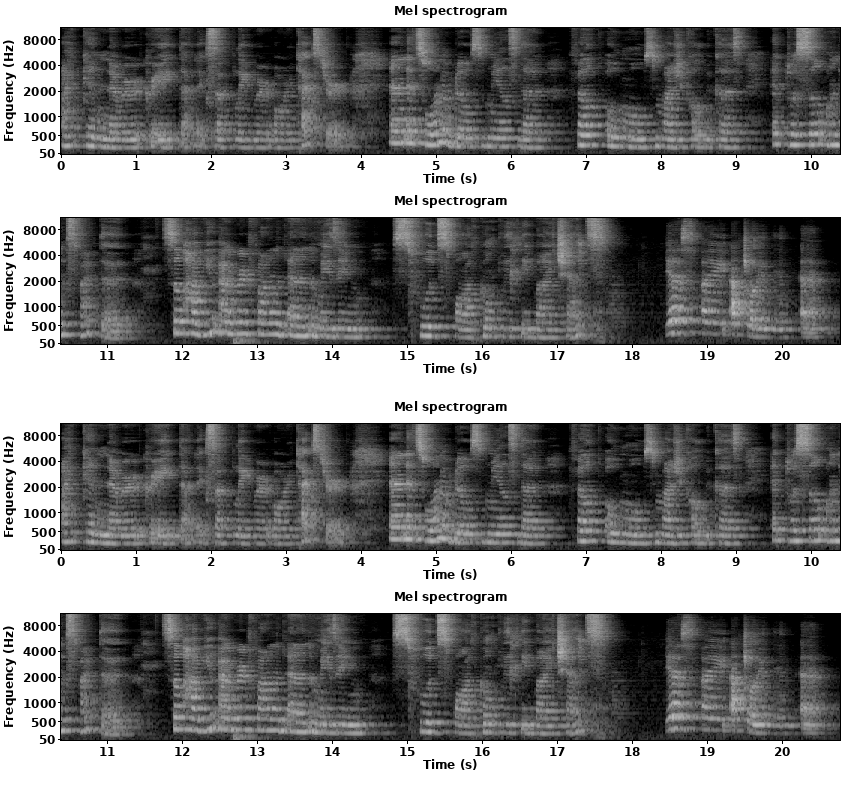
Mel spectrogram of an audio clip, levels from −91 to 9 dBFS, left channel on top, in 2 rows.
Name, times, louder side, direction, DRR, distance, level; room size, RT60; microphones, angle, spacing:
voice 1, 0.0-14.4 14.8-17.7, right 1 dB, 30° right, -3 dB, 0.8 m, -25 dB
voice 2, 18.4-20.5, equal, ahead, -4 dB, 0.5 m, -26 dB
3.2 x 2.0 x 2.2 m, 0.84 s
head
